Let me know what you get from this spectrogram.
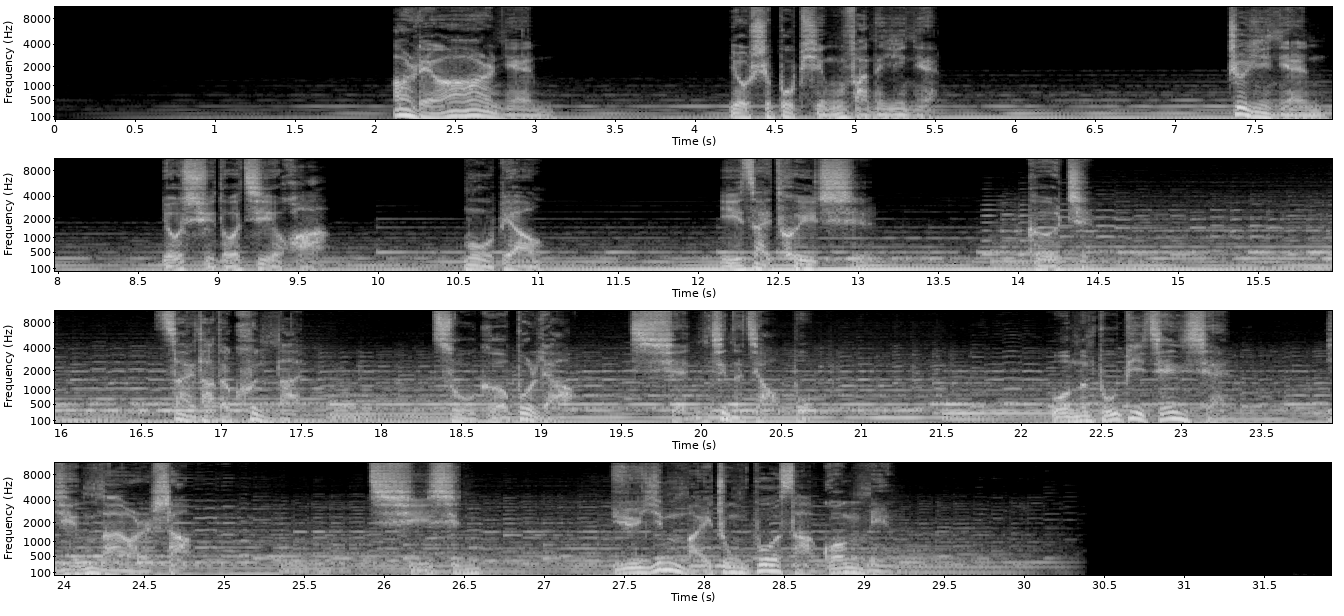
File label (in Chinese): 旁白 沉稳走心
